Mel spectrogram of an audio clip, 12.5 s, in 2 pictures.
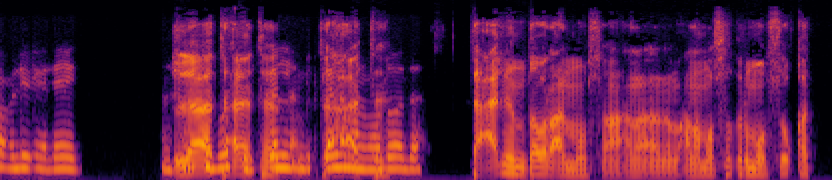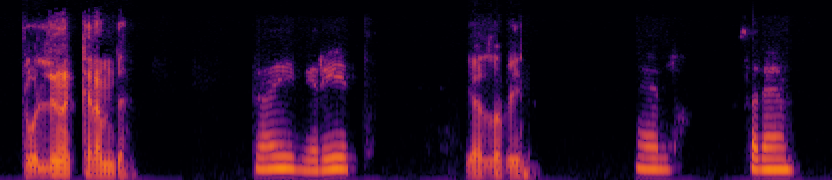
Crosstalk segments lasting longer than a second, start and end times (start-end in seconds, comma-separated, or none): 1.3-2.9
